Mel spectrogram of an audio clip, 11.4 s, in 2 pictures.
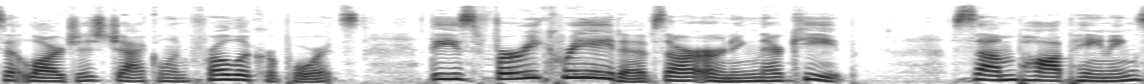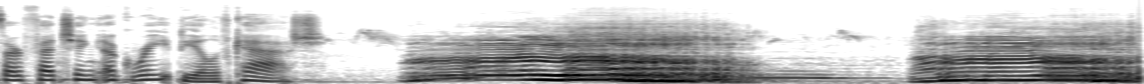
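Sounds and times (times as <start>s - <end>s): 
speech: 0.0s - 9.5s, 10.3s - 11.4s
African lions roaring: 7.8s - 11.4s.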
